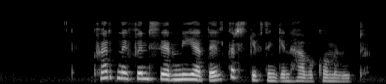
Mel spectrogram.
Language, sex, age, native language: Icelandic, female, 30-39, Icelandic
